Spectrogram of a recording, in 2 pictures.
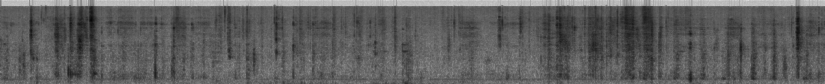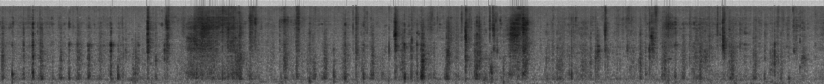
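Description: Close-miked chewing of crispy fried chicken and nuggets: wet mouth clicks and irregular crunches, with louder spells of crunching about seven seconds in and again about thirteen seconds in.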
